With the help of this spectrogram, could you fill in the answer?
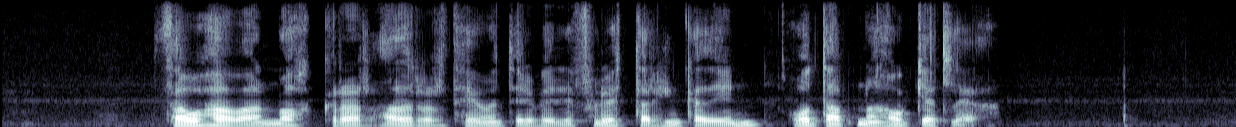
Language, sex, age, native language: Icelandic, male, 40-49, Icelandic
